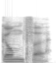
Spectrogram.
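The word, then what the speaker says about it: Guenther: an e in it he's got an e in his name which is very silent it's g-u-e-n-t-h-e-r but we all pronounce it as Gunther we pronounce it like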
